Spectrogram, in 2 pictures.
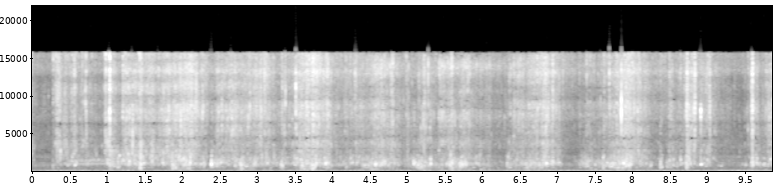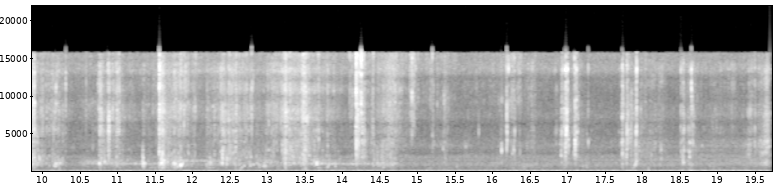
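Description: Rubber boots squelching and splashing through a muddy puddle, in irregular steps with sloshing water, busier in the first part and thinning out later.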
